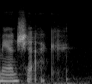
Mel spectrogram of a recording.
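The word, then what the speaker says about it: Manchaca: And then there's this other weird thing where there's a road that's spelled Manshaka, but everyone just calls it Manshack.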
